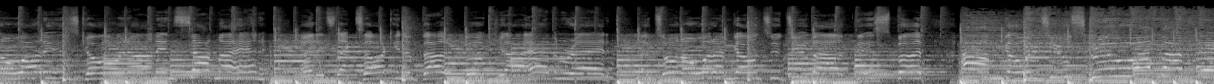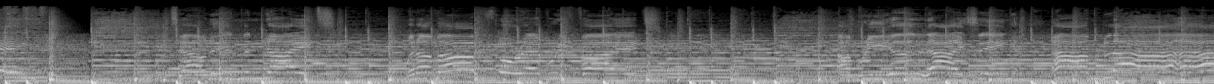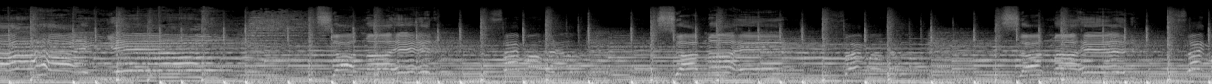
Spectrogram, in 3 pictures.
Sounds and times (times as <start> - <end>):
Music: 0.0 - 36.4.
